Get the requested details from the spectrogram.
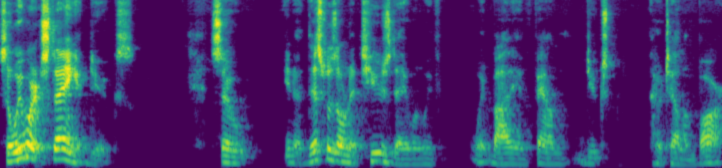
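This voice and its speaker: A man in a Southern US accent, somewhat breathy, at a moderate pace with lively intonation, big swings in loudness and long, frequent pauses. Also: medium pitch for a man. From US South. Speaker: Bond fan YouTuber. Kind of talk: casual chat.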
